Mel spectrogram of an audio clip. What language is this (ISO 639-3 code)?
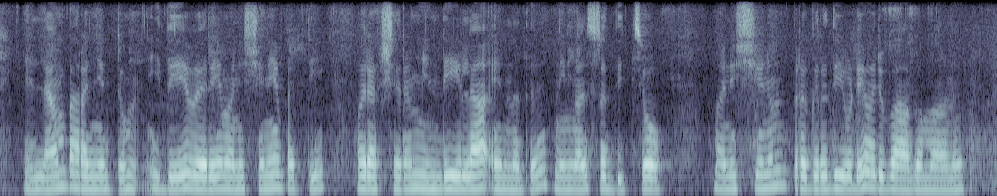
mal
